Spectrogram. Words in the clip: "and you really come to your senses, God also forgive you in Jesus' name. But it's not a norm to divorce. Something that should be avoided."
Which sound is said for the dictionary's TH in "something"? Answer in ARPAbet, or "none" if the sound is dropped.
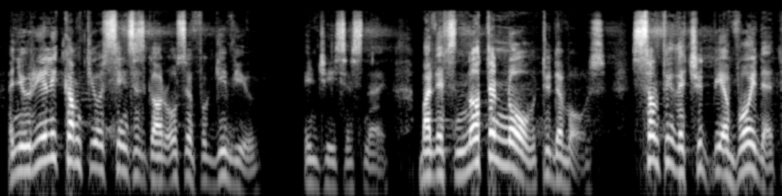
TH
